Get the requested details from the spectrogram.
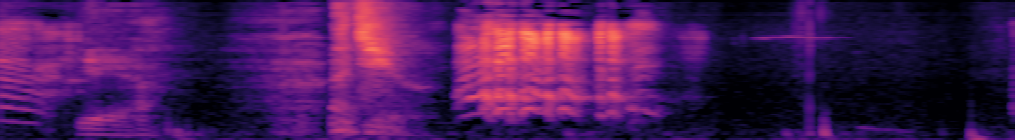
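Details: Adult repeatedly imitating sneezes ("achoo") while an infant giggles brightly around them; the sneeze is mock, not real.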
